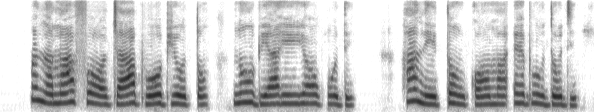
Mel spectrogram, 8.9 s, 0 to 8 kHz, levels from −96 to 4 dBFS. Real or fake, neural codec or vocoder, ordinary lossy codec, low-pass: fake; codec, 16 kHz, 4 kbps, FreqCodec, smaller model; none; none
